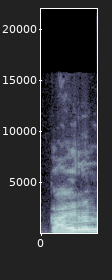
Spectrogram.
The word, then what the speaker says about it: chiral: कायरल पढ़ना है, ठीक है। कायरल, क्लियर है? स्पेलिंग CHI से है, लेकिन पढ़ना क्या है इसको? कायरल पढ़ना है, ठीक है।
